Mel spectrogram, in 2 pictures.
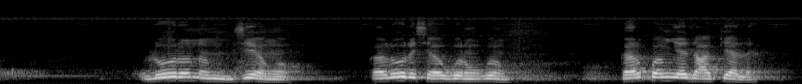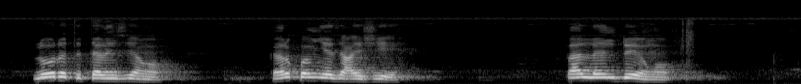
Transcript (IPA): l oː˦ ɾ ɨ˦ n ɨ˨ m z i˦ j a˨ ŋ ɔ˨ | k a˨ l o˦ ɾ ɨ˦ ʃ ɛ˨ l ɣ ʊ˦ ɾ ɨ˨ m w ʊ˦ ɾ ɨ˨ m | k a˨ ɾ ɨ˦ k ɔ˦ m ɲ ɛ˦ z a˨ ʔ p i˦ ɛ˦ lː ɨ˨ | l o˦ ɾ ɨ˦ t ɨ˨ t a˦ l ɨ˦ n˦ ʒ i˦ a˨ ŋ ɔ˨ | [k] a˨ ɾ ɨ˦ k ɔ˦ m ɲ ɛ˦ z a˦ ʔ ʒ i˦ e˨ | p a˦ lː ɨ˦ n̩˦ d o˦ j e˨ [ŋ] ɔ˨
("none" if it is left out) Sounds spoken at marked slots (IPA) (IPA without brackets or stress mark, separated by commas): k, ŋ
